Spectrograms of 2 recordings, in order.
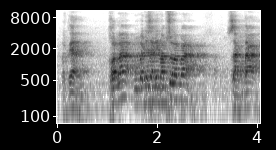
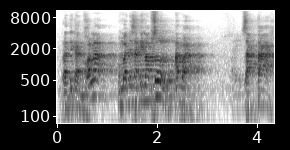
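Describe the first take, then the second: Both takes have the same delivery.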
